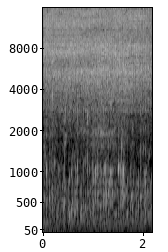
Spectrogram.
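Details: Samsung inverter refrigerator 4-way electronic valve with the compressor switched on and the valve stepped through positions by a tester. Soft irregular gurgling and bubbling of refrigerant with faint ticks: normal flow.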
